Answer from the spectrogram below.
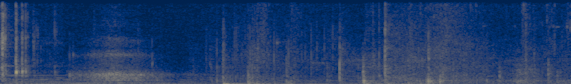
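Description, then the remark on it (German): Slow, careful footsteps of someone cautiously approaching a door to listen, about four soft thuds spaced unevenly over a few seconds, quiet and muffled, with a faint airy hiss at the start and no talking. “Vorsichtig trat Bob näher und lauschte.”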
